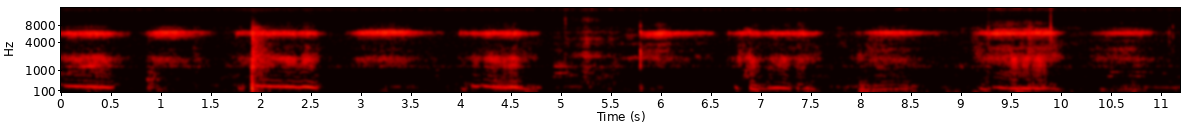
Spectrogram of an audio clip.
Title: snoring baby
